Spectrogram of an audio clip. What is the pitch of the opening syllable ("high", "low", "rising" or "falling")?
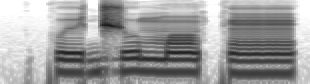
low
